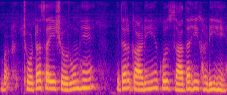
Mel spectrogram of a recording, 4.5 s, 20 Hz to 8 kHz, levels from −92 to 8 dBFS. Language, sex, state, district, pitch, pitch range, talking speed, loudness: Hindi, female, Madhya Pradesh, Bhopal, 220 Hz, 195-235 Hz, 160 wpm, -13 LUFS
